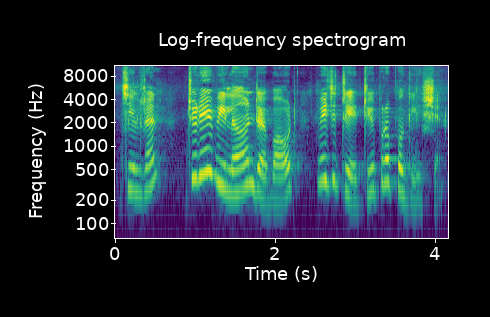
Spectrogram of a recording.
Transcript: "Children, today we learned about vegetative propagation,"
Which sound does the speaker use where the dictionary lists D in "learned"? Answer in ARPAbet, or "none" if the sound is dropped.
D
